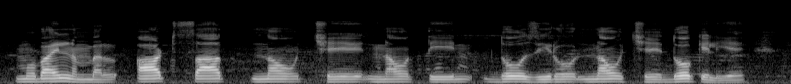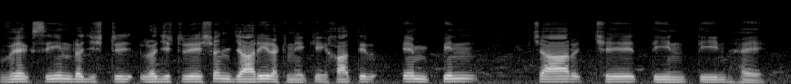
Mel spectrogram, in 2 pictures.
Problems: constant background noise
